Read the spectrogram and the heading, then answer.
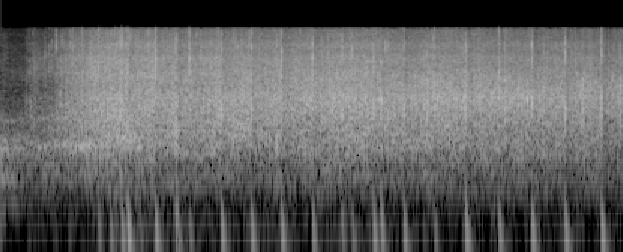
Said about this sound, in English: Well, that was at a machine learning conference in China. Uh, it's not often, actually, at academic conferences that you do hear spontaneous applause.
